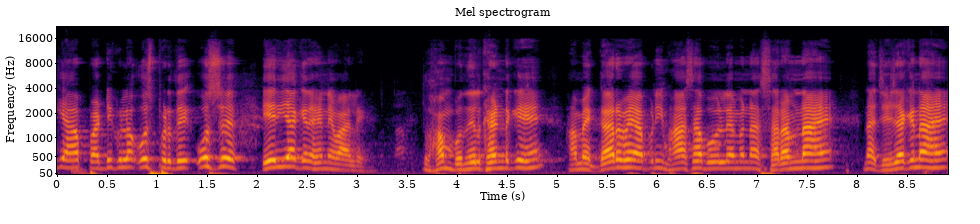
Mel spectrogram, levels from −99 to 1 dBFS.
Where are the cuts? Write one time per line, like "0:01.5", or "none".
none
